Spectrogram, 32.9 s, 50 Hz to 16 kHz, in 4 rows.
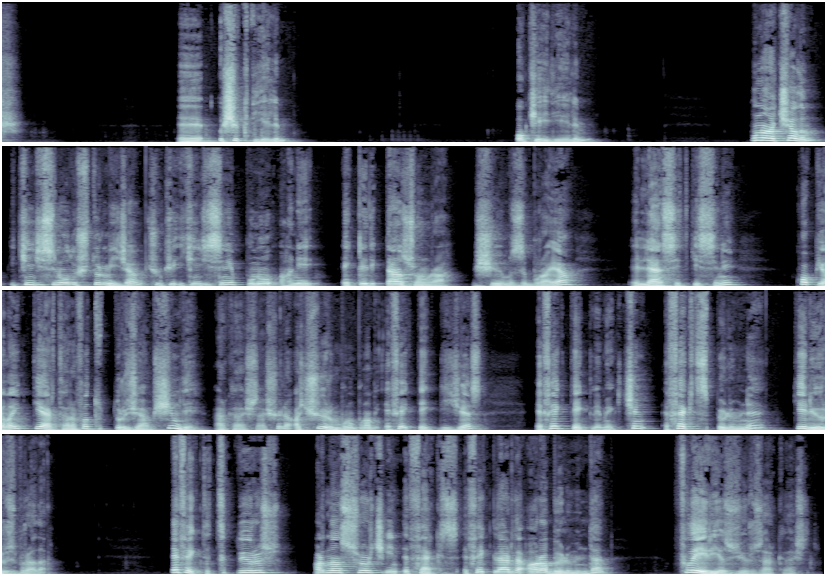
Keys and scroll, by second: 0.2-3.1 typing, 24.1 <, 30.7-32.3 typing.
